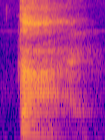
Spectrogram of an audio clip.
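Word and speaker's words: 怠: 4th tone. Dai. The sound component, which doesn't always sound exactly the same, but Tai rhymes with dai.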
